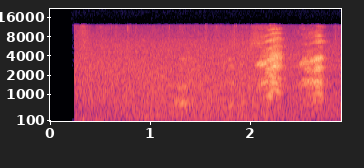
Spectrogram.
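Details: Macaws at Playa Tambor, Costa Rica: two harsh, raspy macaw squawks come close together near the end, over steady wind and surf noise.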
